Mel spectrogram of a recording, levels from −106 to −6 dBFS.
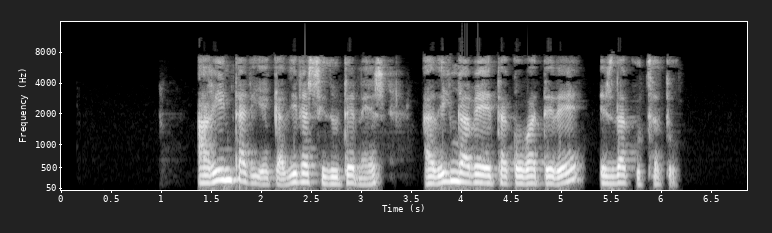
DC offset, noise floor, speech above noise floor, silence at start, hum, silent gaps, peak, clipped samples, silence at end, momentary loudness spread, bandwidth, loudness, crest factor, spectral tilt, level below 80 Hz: under 0.1%; under -90 dBFS; over 78 dB; 1.35 s; none; none; 0 dBFS; under 0.1%; 0.7 s; 12 LU; 7.6 kHz; -13 LUFS; 14 dB; -5.5 dB/octave; -52 dBFS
